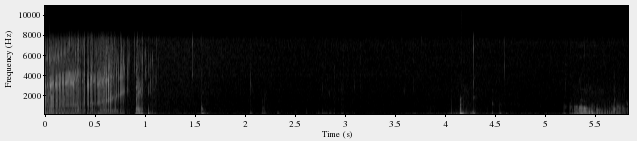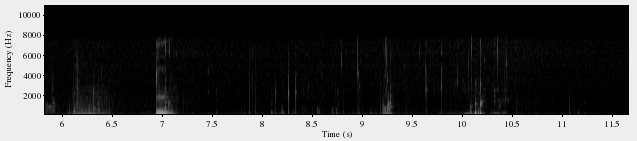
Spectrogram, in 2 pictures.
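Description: Irregular low gurgles and rumbles with a few louder bursts, separated by quiet gaps: stomach growling from hunger, a normal gut sound.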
